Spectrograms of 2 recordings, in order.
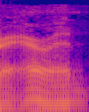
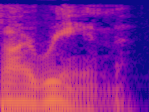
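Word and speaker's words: Airyn: And uh it's actually I call her Aaron and even some Filipinos pronounce it Aaron. However, her real name is Irene. Irene. Uh so yeah, it's actually pronounced Irene here.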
